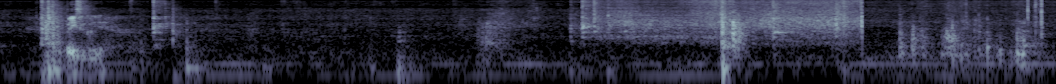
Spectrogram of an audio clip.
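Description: Chicken frying in two pans gives a light sizzle mixed with clattering pans and scraping utensils, in uneven bursts at close range. A voice is heard faintly in the background.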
